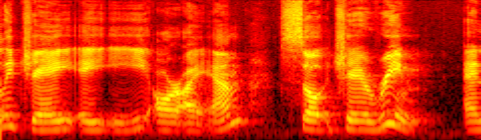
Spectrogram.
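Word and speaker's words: Jaerim: spell it j-a-e-r-i-m so cherim and it's hard for p for people to pronounce it because it's different so i said it's like dream but with j instead of d and that's um where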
